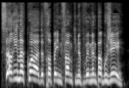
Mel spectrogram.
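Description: A man's voice: a little high, expressive, brisk, no room sound, studio quality, voice pushed up. A man reading an audiobook, voicing a brash young man who curses and grumbles sarcastically. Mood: indignant. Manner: gruff, cursing, sarcastic.

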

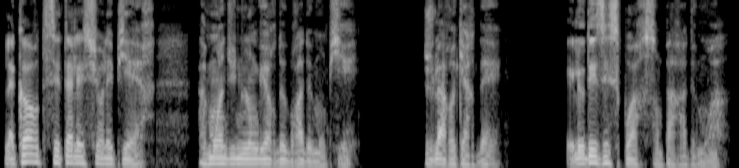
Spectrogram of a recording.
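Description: A man narrates a story in the first person with a very low, husky voice. His reading is measured and grave, recorded close on the mic in a dry, dead room. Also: no room sound. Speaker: audiobook narrator.

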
